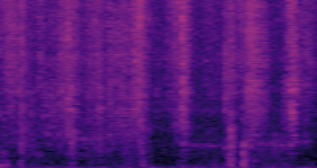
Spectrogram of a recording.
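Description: Faint rustling and a few light ticks of paper letters and cards being handled, otherwise near silence.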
